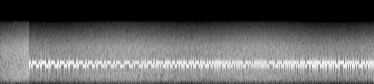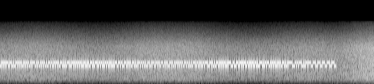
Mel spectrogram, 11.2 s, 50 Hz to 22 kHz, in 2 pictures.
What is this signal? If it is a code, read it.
NAVTEX (SITOR-B), 100 baud, 170 Hz shift, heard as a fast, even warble, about 1000 Hz centre, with radio static. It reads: ZCZC WB73 FORECAST: WIND S 4 TO 5. SEA ROUGH.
